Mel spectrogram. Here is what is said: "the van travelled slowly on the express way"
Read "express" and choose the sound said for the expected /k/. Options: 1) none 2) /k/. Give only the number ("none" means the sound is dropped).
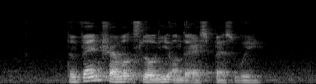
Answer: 1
